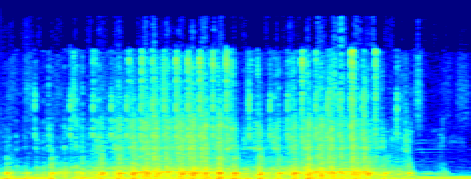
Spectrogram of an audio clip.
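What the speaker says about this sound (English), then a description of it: "So I'm just going to sew as close as I can to the edge." A sewing machine runs steadily, sewing a short back stitch along the edge of a scene-style hair bow, with a dense mechanical whir that stops abruptly near the end, leaving faint hum.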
